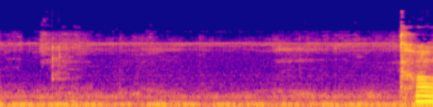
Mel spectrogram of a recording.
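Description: Blue felt-tip marker drawing a letter on lined notebook paper, a faint soft scratching over a steady low hum, with one small click about half a second in.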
